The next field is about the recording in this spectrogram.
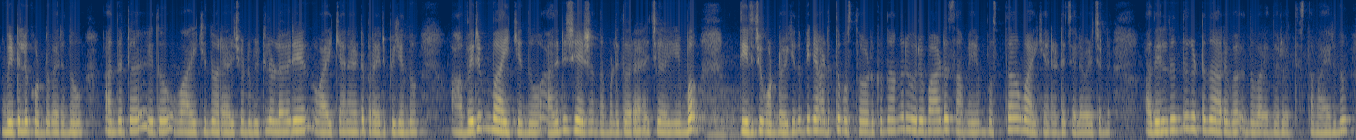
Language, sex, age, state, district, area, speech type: Malayalam, female, 30-45, Kerala, Idukki, rural, spontaneous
